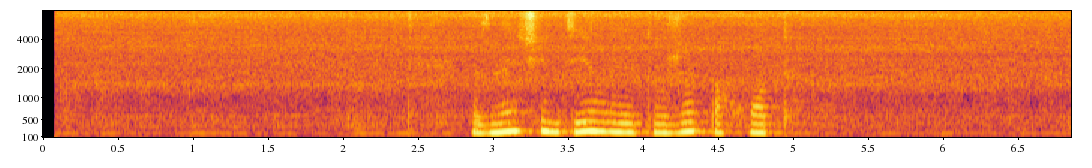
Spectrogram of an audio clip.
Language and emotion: Russian, sad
